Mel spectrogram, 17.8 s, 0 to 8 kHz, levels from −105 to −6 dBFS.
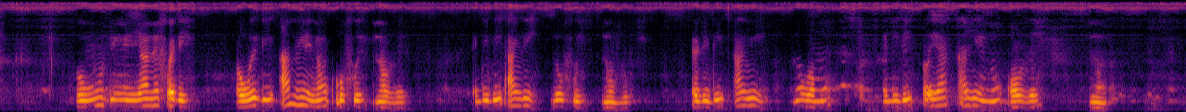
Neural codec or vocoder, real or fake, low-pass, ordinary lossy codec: autoencoder, 48 kHz, 32 numbers a frame, DAC-VAE, trained on Japanese speech; fake; 7.2 kHz; Opus, 32 kbps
